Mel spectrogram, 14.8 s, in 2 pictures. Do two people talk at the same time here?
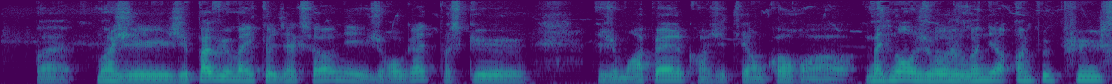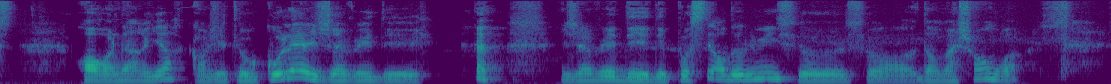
No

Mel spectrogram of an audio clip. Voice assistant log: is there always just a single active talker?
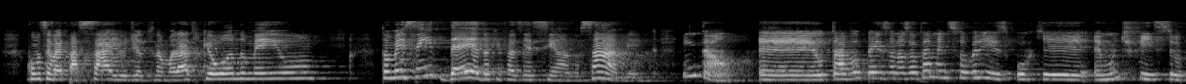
Yes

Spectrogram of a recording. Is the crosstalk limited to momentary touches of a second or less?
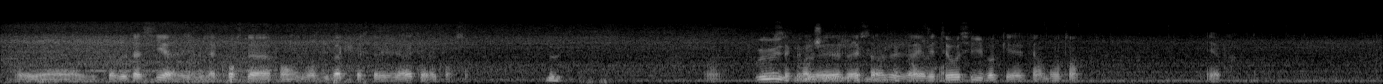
No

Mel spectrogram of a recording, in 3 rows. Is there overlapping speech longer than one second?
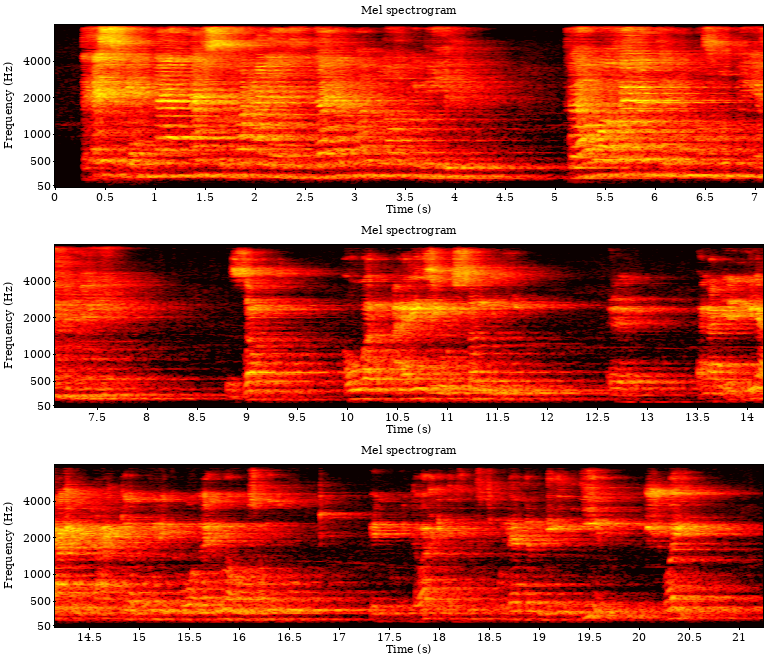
No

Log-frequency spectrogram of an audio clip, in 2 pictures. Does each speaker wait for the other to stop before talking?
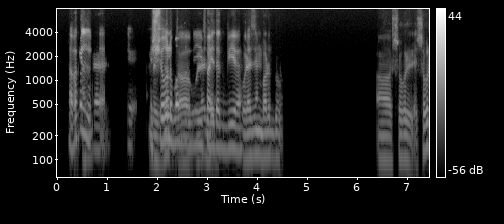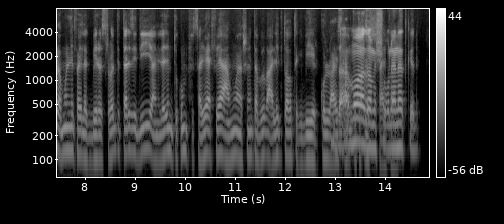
No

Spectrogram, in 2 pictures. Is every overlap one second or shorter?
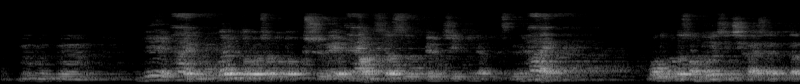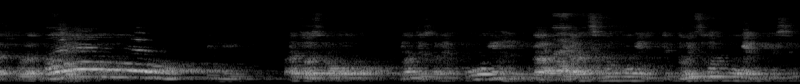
Yes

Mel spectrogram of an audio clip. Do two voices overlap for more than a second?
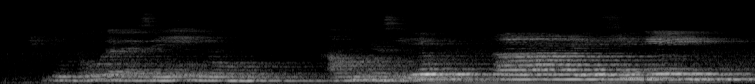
No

